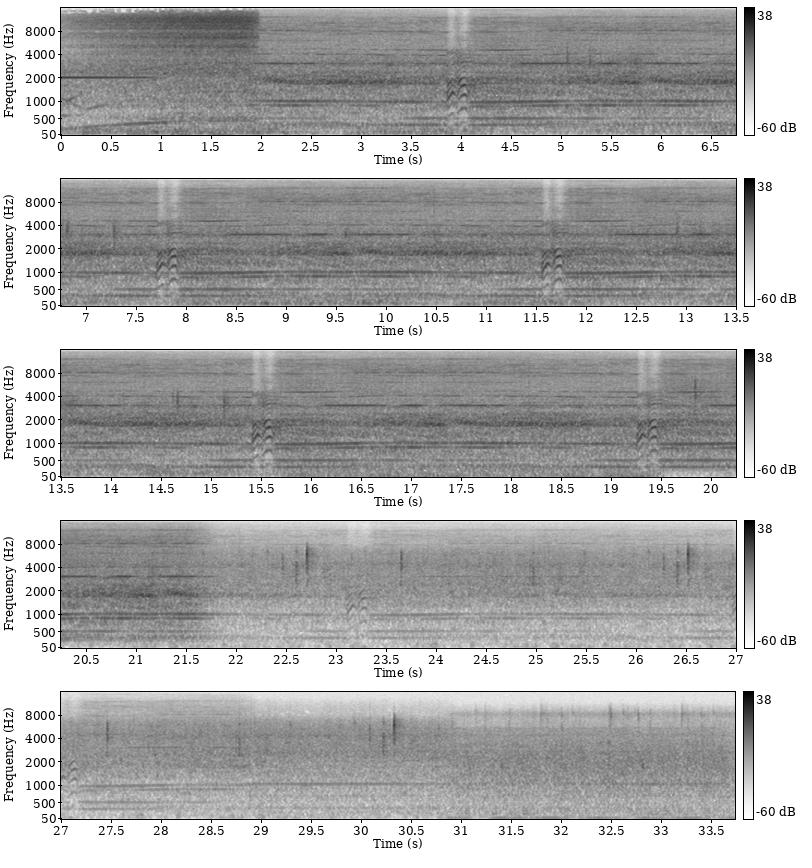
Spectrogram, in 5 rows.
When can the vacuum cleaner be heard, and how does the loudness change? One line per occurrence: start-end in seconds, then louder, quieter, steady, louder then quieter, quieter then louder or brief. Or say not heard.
0.0-33.7 quieter.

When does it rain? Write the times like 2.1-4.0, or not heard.
0.0-33.7.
